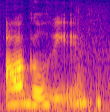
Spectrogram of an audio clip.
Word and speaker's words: Ogilvy: It's Ogilvy.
